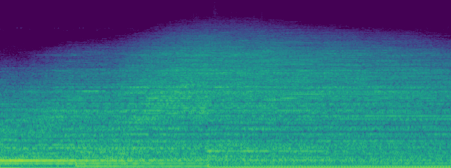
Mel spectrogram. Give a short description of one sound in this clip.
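A big gong crashes and shimmers, growing brighter and louder.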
